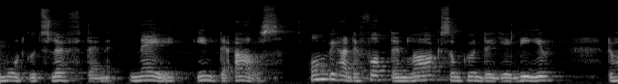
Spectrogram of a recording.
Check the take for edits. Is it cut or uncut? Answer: uncut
